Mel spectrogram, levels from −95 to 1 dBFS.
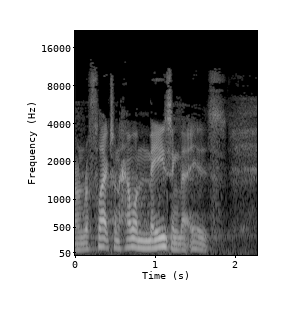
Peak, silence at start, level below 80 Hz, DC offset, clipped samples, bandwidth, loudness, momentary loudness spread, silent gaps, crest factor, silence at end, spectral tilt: -14 dBFS; 0 s; -68 dBFS; under 0.1%; under 0.1%; 12 kHz; -33 LUFS; 15 LU; none; 20 dB; 0 s; -5 dB/octave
